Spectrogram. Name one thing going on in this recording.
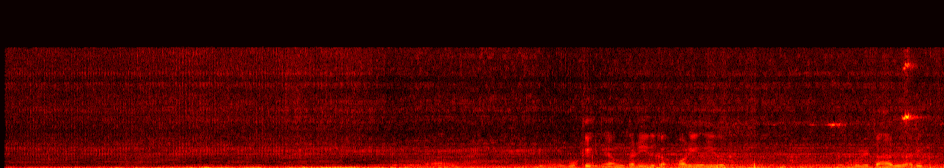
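Wind rumbles past a bicycle coasting downhill.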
